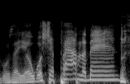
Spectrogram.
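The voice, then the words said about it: Imitates another person's voice. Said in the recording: “that was my Chris Jericho impression. I don't know how that sounded”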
